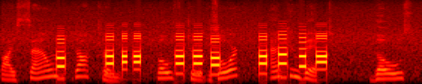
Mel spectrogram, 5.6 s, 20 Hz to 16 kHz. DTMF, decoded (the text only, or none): 1 800 884 8920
